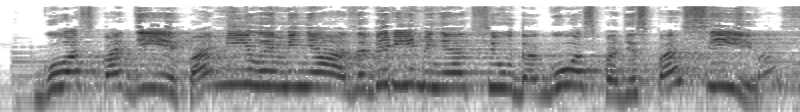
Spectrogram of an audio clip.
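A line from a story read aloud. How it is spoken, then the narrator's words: Terrified, desperate scream. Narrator (Russian): От страха и отчаяния она закричала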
